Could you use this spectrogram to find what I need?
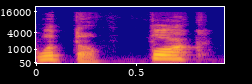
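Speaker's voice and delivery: high, loud startled outburst; sudden disbelieving cry; retold shock. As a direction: jolt up in alarm at the sight. Shock at his bleeding hands.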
